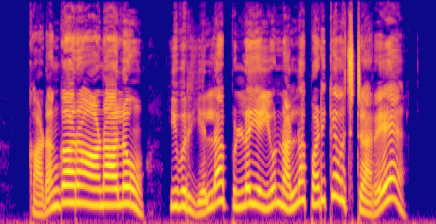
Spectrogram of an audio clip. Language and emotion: Tamil, surprised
